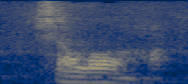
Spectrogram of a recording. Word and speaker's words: shalom: 希伯来人用了一个非常丰富的字来形容它，这个字的发音叫做 shalom，翻成中文叫做平安，表示里面充满了和谐、和睦、欢欣、愉悦、丰盛，一无所缺，一无所虑，你所做的事情都顺利。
